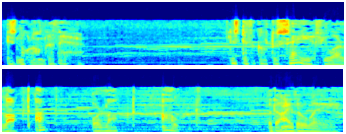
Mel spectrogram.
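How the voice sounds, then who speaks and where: Very deep, ominous narrator. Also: male voice, heavily acted. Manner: grave, deliberate, foreboding. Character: ominous, solemn male narrator of eerie tales. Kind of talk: scripted radio drama narration. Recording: dull 1980s radio recording with music.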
